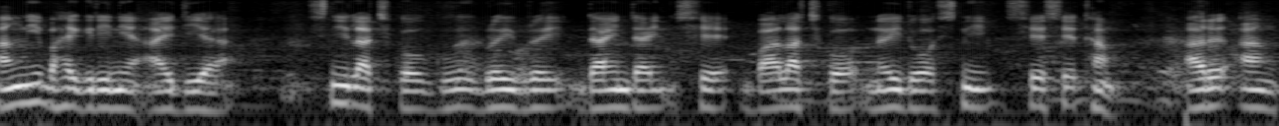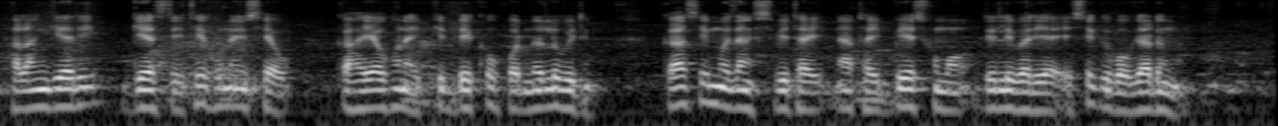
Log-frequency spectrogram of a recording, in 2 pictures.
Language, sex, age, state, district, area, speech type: Bodo, male, 30-45, Assam, Kokrajhar, rural, read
